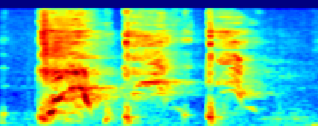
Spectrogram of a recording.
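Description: Coughing from a piece of coffee bean stuck in the throat: three harsh, raspy coughs in a row, the first the strongest, each breaking off into a short pause.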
